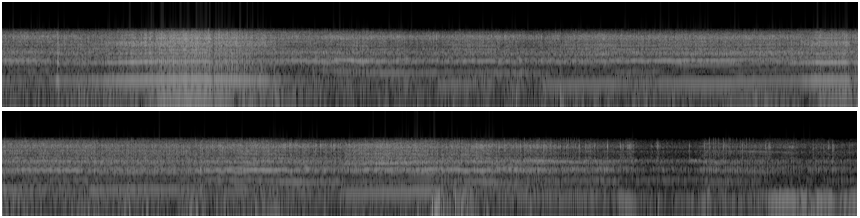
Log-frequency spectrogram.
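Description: Inline-four sport bike engine recorded from the bike itself, its pitch rising and falling again and again as the rider accelerates and rolls off through bends, over steady wind rush. Near the end the engine note drops lower and quieter as the bike slows.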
